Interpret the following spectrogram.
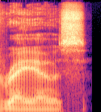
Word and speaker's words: Rao's: Rao's yes that's right I was called the task for not pronouncing it correctly its Rao's not Rao's not Rao's okay all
